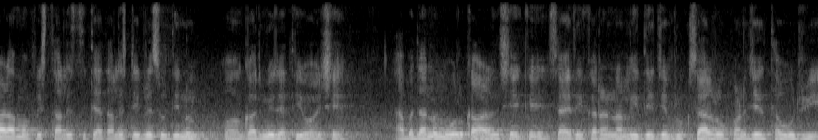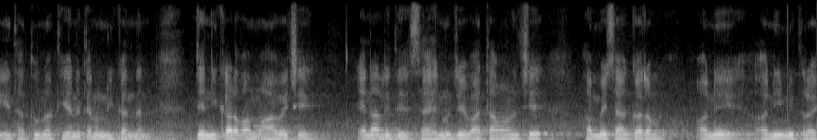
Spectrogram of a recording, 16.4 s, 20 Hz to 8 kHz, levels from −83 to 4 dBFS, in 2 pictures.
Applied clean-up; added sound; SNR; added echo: none; none; none; none.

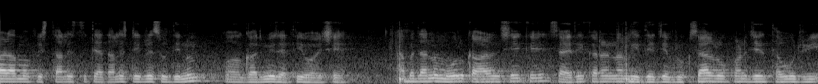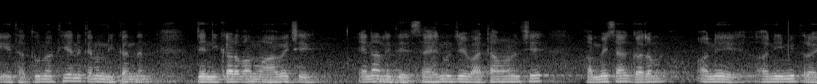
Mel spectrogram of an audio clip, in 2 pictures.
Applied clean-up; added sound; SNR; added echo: none; Percussion; 11 dB; none.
